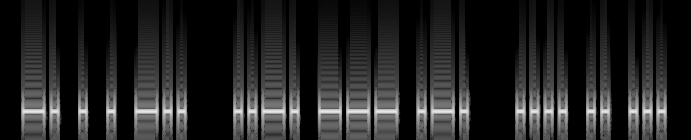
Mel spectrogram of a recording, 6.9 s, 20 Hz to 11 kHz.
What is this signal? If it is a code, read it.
Morse code, heard as a keyed tone, about 17 wpm, 700 Hz. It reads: NEED FOR HIS
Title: Sentences from Top 1000 Words - Review Part 3 - 17wpm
